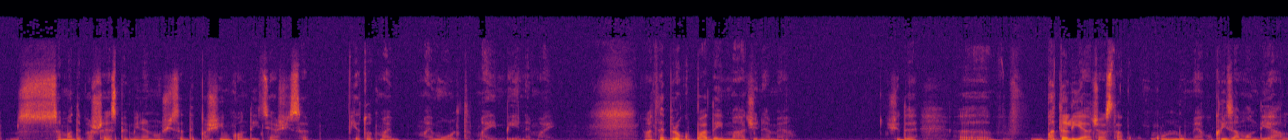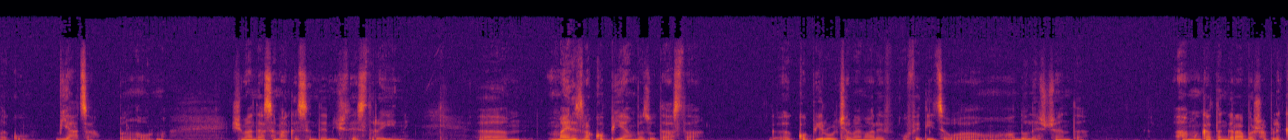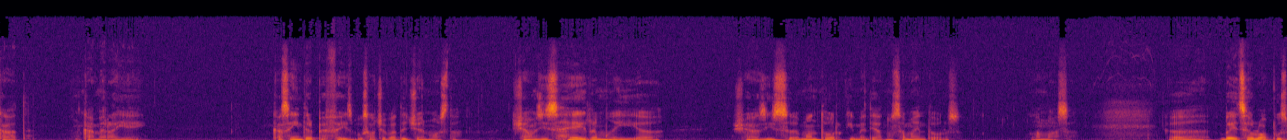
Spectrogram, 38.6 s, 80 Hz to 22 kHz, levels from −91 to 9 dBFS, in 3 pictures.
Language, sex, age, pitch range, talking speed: Romanian, male, 30-49, 95-130 Hz, 170 wpm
